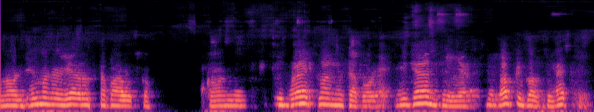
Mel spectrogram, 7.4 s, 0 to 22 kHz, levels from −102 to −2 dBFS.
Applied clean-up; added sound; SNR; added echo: neural mask model Resemble Enhance denoiser.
